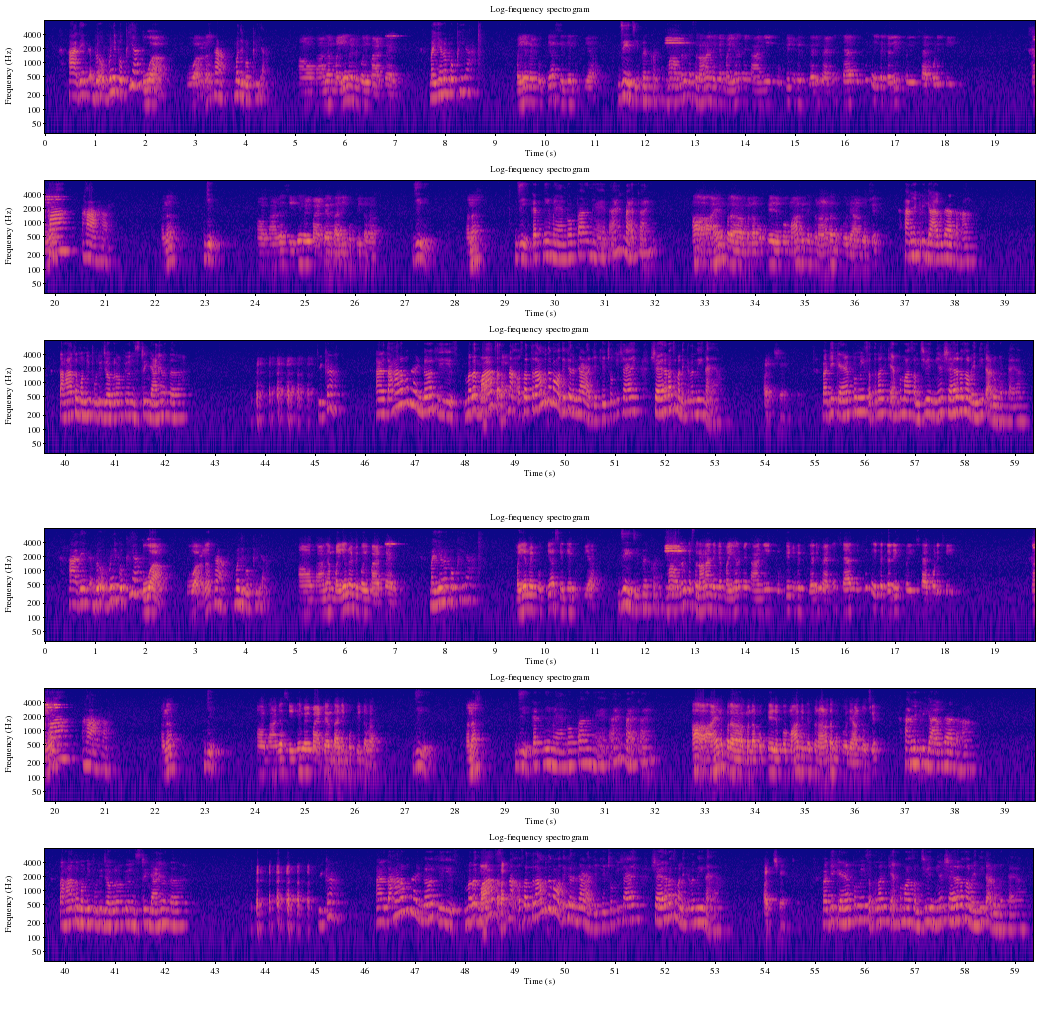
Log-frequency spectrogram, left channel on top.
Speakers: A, on the left; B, on the right.
A: हा। दी मुंहिजी पु्फी आ न
B: बुआ बुआ
A: हा मुहिजी पुफी आ।
B: अव तव्हाजा महीयर में बि कोई माइट आहिन।
A: महीयर मे पुफी आ।
B: महीयर में पुफी आ सीधी मेु पुफी आ।
A: जी जी बिल्कुल।
B: मा हुनन्हन खे सुञाणा जेके महीयर में तव्हाजी पुफीयु जेके जीअरियू आहिन। शायद दिस न हीक छोडो सी। <unintelligible> ह
A: हा
B: न
A: हा हा।
B: ह न।
A: जी।
B: ऐं तव्हां सीधी मे बि माइट आहिन तव्हांजी पुफी तव।
A: जी।
B: हा न।
A: जी कटनी में आहिनि, भोपाल में आहिनि, आहिनि माइट्र आहिनि।
B: हा आहिनि पर मन मूखे जेको, मा जेके सुञाणा त मूखे उहो ध्यानु थो अचे।
A: हाणे हिकड़ी ॻाल्ह ॿुधायो तव्हा तव्हा त मुंहिंजी पूरी जाग्राफी ऐ हिस्ट्री ॼाणे वथव
B: हहहह
A: ठीकु आ, हाणे तव्हा न ॿुधाईंदव की मतिलबु
B: मां
A: मा सतना
B: स
A: ओ सत त राम त मा वधीकु सुञाणा कहिंखे, छोकी छाहे शहर पासे मा निकिरंदी न आहिया।
B: अच्छा-अच्छा।
A: बाक़ी कैम्प में सतना जी कैम्प मा समझी वेंदी आहियां, शहर पासा वेंदी ॾाढो घट्ट आहिया।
